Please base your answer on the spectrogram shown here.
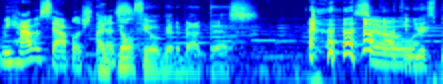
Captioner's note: pat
